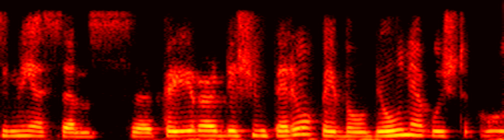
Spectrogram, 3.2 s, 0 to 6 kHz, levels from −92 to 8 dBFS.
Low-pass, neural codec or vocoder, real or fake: 5.4 kHz; codec, 16 kHz, 1 kbps, X-Codec, HuBERT features, trained on balanced general audio; fake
